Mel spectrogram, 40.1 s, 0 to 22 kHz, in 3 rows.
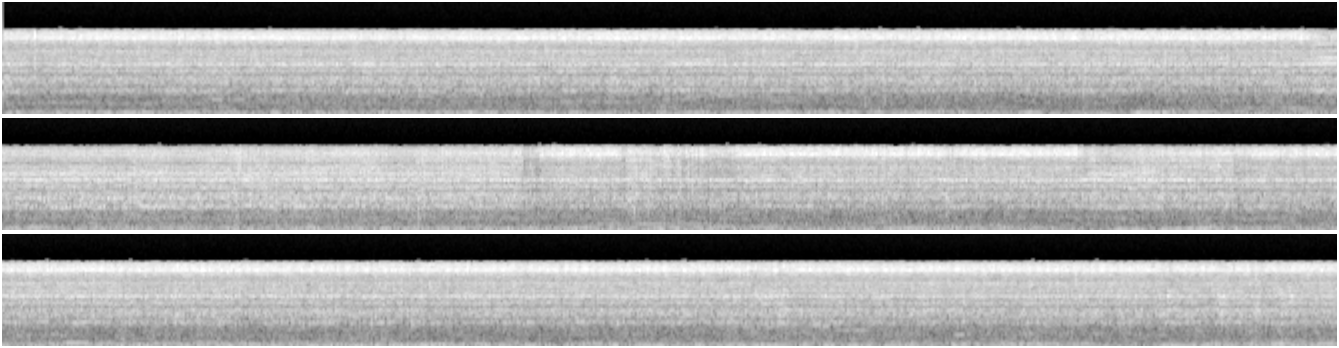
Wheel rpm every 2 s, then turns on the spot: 120, 120, 110, 110, 110, 110, 120, 110, 120, 110, 110, 110, 110, 110, 110, 120, 120, 110, 120, 120.
none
